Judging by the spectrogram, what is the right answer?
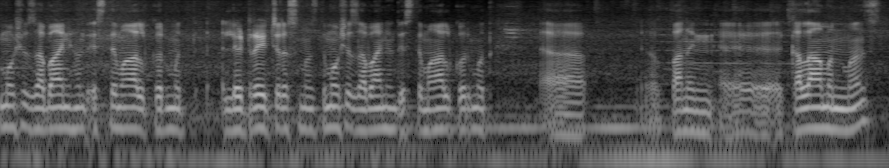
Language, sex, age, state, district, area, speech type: Kashmiri, male, 18-30, Jammu and Kashmir, Budgam, urban, spontaneous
